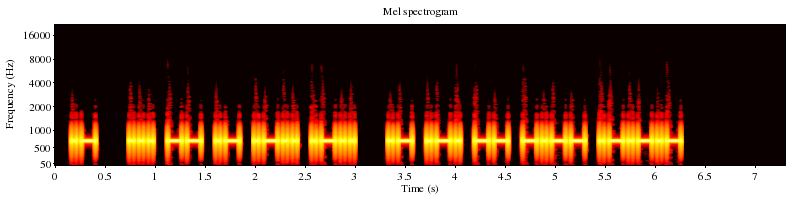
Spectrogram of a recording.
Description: Morse code, heard as a keyed tone, about 25 wpm, 700 Hz. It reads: A SMALL ARMY.
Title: Sentences from Top 1000 Words - Review Part 6 - 25wpm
